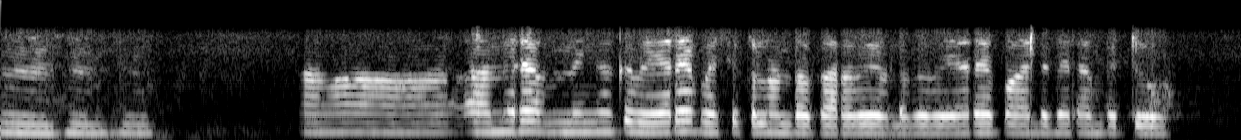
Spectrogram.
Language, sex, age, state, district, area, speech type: Malayalam, female, 45-60, Kerala, Idukki, rural, conversation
